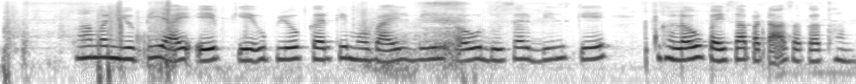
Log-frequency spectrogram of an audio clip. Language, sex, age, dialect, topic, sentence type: Chhattisgarhi, female, 25-30, Central, banking, statement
